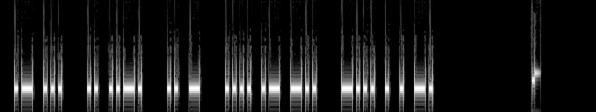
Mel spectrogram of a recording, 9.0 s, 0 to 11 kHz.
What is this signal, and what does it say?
Morse code, heard as a keyed tone, about 22 wpm, 700 Hz. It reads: AS IF IT HAD BEEN
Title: Sets of 5 Words Encore2 22wpm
